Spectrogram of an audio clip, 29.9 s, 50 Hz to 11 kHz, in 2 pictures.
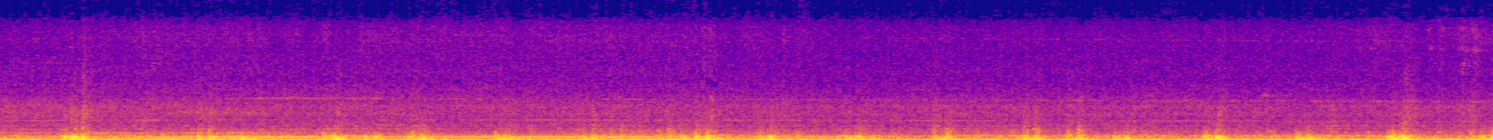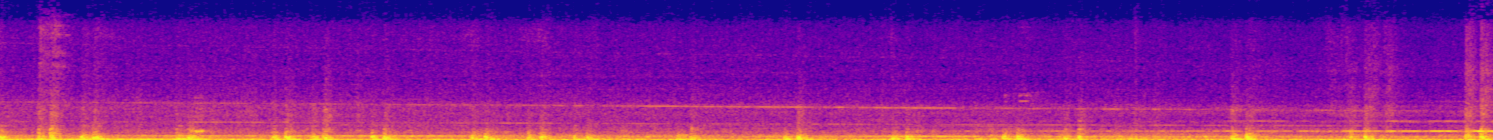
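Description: Tokyu 8500-series electric commuter train running along the track, heard from inside the cab: a steady low rumble with repeated clacks of the wheels over the rails, and faint motor whines that slowly slide in pitch.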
